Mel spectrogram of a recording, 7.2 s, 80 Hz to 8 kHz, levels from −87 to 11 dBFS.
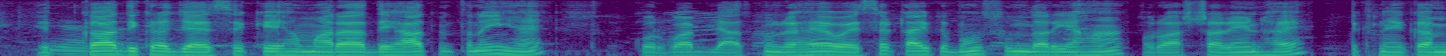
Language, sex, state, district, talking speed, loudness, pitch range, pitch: Hindi, male, Chhattisgarh, Korba, 240 wpm, -22 LUFS, 115-130 Hz, 120 Hz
